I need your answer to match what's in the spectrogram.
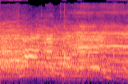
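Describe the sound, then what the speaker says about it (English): Collingwood football fans in a big crowd, a dense wash of overlapping voices and cheering close by, with general babble and movement throughout. "All the mad Collingwood fans. Cheer and make sure your teeth stay in."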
